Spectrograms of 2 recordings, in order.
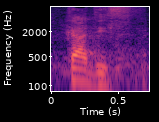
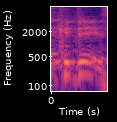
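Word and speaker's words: Cádiz: Cadiz is pronounced Cardiff, by the way. Cadiz. If you say Cardiff, you're much closer Cardiff. to the way the Spanish say it, as I've found out.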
